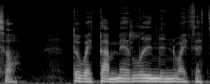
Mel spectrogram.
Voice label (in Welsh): "melyn" Welsh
